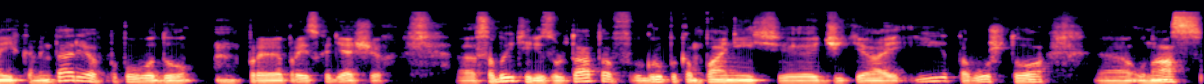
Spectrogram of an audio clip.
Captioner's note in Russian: откашливается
